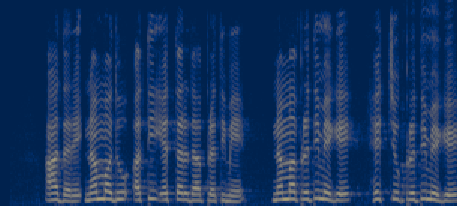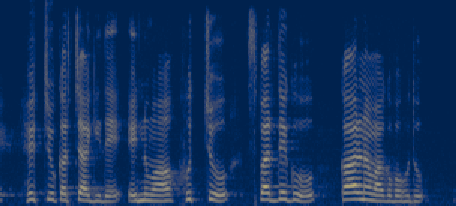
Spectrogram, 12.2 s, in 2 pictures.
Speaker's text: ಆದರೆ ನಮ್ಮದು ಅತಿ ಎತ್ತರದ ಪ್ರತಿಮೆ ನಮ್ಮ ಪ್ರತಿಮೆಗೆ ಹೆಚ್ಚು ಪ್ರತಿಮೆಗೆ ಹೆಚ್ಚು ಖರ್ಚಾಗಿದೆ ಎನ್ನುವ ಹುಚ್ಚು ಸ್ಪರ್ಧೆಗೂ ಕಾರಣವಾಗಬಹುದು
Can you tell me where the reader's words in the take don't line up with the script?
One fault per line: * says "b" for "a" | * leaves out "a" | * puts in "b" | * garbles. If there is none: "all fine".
all fine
